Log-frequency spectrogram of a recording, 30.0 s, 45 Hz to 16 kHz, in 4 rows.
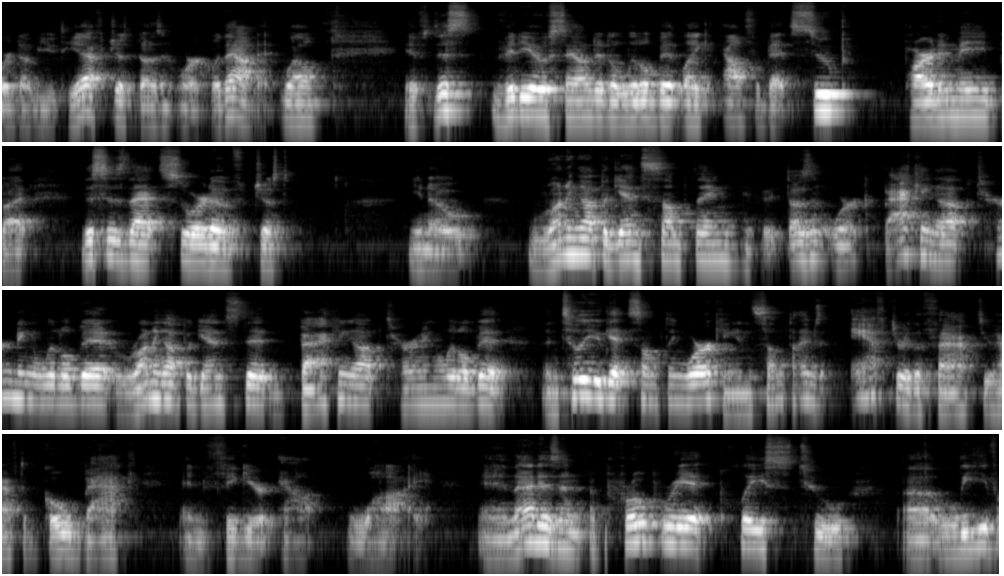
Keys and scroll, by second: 24.1 Down, 26.4 shift+Down, 26.8 shift+v, 27.2 shift+Down, 28.5 shift+Down, 29.4 shift+,.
